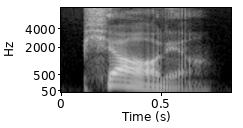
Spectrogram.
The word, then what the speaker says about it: 漂亮: Now, the second syllable, liang, is what we call a neutral tone. And this is just as important. It's light, it's unstressed, and it just kind of tacks on to the end of the first syllable. So what you get is a strong falling 漂, followed immediately by a light, quick liang. Putting it all together, it flows just like this.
